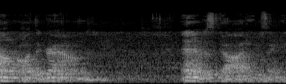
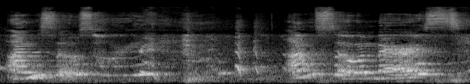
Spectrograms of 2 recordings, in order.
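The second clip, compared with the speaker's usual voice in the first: high, drawn-out mock wail; hammed-up mortified apology; 4 dB louder, slower than usual. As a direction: imitate a panicked man apologising, slow and squeaky. Retold shaking passenger's mortified apology.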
